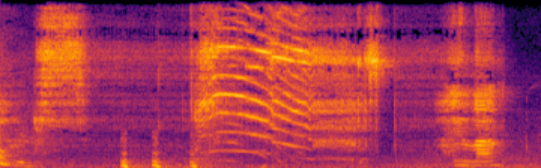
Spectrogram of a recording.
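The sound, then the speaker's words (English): A tiny cat named Wisp meows several times in quick succession in a TikTok video being played, high-pitched, wavering cries with short gaps between them, fairly loud with no one talking over it. “Wisp is the scrungliest little cat I've ever seen.”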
